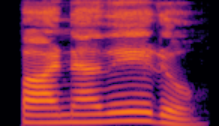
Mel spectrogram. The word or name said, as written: panadero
